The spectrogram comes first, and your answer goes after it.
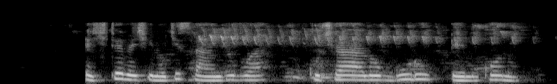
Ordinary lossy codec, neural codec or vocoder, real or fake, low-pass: AAC, 32 kbps; none; real; 7.2 kHz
